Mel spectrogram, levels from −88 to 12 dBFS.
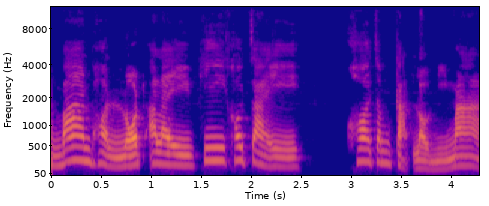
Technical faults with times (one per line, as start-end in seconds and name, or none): none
